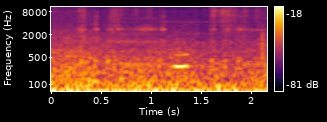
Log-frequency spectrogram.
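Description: Faint steady low hum of room tone, with no distinct event.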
